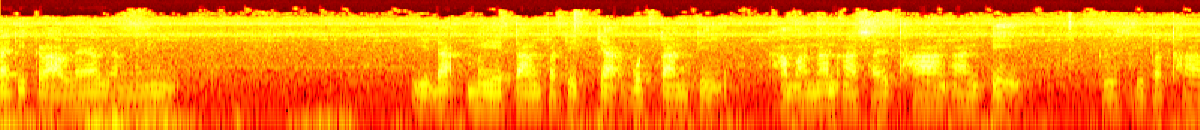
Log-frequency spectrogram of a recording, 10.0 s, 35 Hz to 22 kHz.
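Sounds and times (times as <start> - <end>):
man speaking: 0.0 - 1.6, 3.4 - 8.6, 9.2 - 10.0
recording hiss: 0.0 - 10.0.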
